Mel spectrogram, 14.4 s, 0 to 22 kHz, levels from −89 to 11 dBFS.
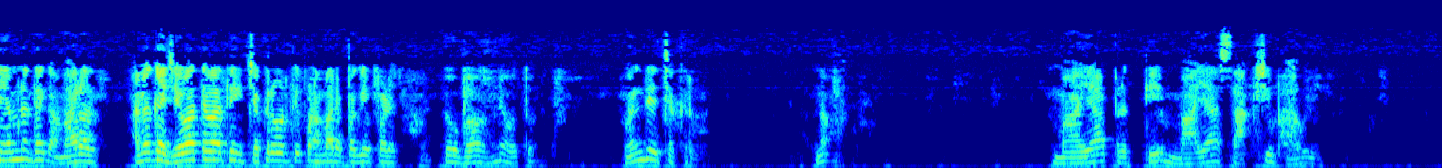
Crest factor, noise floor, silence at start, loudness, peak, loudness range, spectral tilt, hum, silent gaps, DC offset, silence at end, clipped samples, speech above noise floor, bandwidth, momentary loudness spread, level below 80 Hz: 24 dB; -71 dBFS; 0 s; -32 LUFS; -10 dBFS; 15 LU; -2 dB/octave; none; none; under 0.1%; 1.25 s; under 0.1%; 37 dB; 11.5 kHz; 22 LU; -60 dBFS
